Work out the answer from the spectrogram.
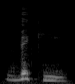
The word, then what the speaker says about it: VICI: transistors by the way i'm vici pronounced vicky my creator was vivi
